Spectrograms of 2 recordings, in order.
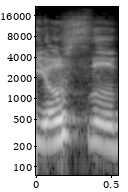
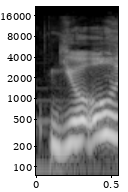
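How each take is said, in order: First: An s sound separates the two vowels. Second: The two vowels run together with no s. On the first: The speaker calls it right. "yosul has the S in there to break it up and make it flow better" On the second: The speaker calls it wrong. "just feels like too many vowels"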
